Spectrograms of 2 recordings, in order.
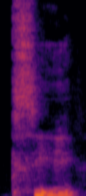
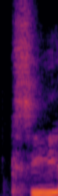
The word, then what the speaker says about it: Xi: Xi is basically just a combination of K and S, or perhaps kappa and sigma. And it, unlike the English letter X, always is fully pronounced.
